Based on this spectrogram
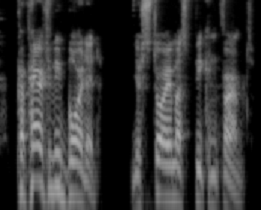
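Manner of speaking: called out from afar, pitched high. Narrating a game scene, voicing the voice that shouts out again, shouting. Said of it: "the voice shouts out again and says".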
